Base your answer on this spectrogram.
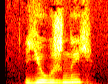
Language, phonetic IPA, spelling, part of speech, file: Russian, [ˈjuʐnɨj], южный, adjective, Ru-южный.ogg
- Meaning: 1. south, southern 2. southerly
